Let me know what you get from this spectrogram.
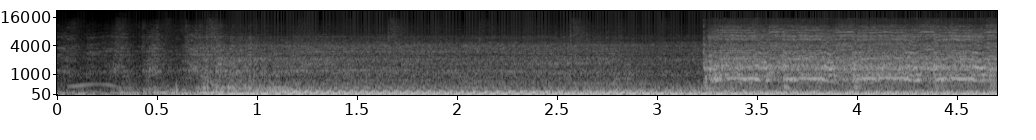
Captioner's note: motorcycle engine revving; engine squealing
